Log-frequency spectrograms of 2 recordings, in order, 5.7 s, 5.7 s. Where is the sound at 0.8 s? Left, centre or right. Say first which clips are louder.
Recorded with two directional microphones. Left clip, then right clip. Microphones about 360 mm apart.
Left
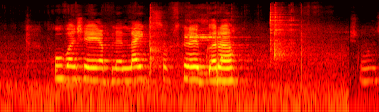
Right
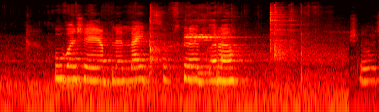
Left 7 dB; centre.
